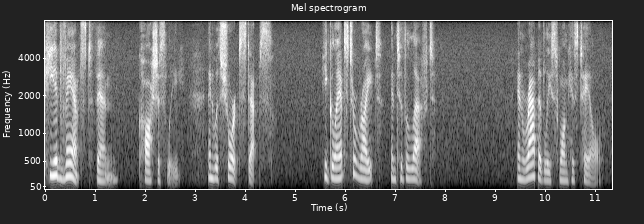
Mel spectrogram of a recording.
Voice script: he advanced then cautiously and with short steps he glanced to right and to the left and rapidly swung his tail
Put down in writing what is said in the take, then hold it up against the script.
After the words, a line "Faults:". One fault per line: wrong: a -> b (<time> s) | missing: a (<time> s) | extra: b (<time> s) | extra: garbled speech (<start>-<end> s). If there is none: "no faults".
he advanced then cautiously and with short steps he glanced to right and to the left and rapidly swung his tail
Faults:
no faults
